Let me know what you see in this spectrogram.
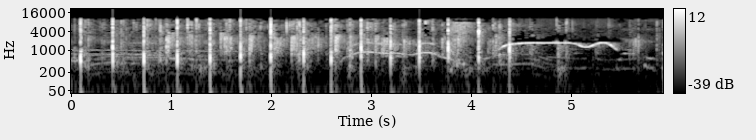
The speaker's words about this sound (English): I want the staff to stand up. I want you guys to give them a round of applause, okay?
